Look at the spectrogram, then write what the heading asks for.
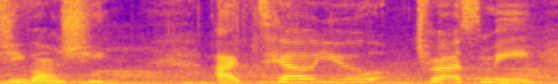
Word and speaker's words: Givenchy: So it's pronounced Givenchy.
